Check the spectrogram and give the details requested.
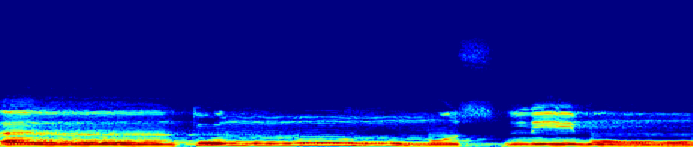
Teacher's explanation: mim mati bertemu mim, hukumnya idgham mislain saghir, dibacakan dengan dengung 2 harakat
